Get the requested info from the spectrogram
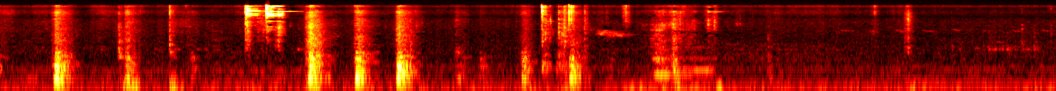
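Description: Tweezers and small metal hand tools clicking, tapping and scraping against a fibreglass circuit board while the charred, burnt-through patch is picked clean: a quick irregular run of sharp ticks in the first four seconds, a few softer scrapes, then only a faint low hum.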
